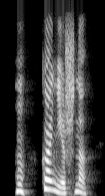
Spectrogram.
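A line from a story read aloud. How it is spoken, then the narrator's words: Snorting. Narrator (Russian): хмыкнула та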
